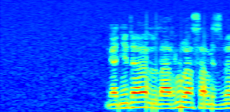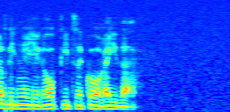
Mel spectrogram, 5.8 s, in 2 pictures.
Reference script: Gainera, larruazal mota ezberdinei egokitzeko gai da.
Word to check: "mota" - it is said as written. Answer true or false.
false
